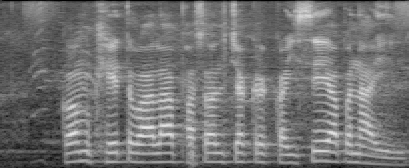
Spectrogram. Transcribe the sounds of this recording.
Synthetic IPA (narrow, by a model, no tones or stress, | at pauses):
kəmkʰet̪ʋalapʰəsəlt͡ʃəkɾəkəɪseəpnail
